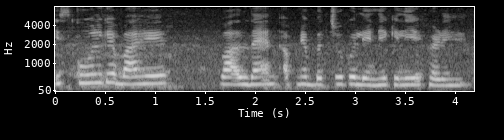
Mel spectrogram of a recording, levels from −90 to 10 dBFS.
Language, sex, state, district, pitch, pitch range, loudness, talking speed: Hindi, female, Delhi, New Delhi, 255 Hz, 235-270 Hz, -15 LUFS, 170 wpm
